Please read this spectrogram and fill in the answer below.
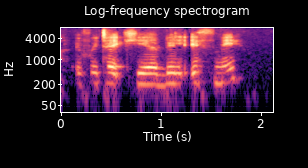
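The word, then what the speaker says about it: بالإثم: So bil ithmi, tha is muted. On pausing, it will be bil ithm.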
